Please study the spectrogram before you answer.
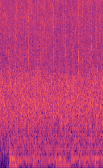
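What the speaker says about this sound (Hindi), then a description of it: "जोरदार तालियों के साथ इनका स्वागत किया जाए।" A studio audience on a TV quiz show applauds, a dense and steady wash of many hands clapping throughout.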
